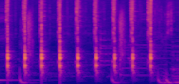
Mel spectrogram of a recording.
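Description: A chef knife finely dicing onions on a cutting board, about ten crisp, evenly spaced chops in a steady rhythm, close and clear with no talking.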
